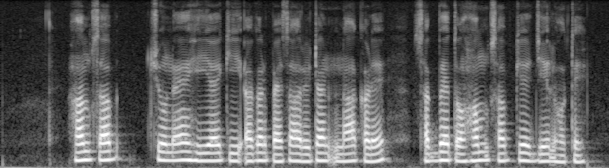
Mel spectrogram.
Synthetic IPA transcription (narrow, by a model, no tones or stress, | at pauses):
hɐmsəb | t͡ʃʊneɦiɦɛkiɐɡəɾpɛːsaɾɪʈəɾnːakəɽe | sək̚bet̪oɦɐmsəb̚ked͡ʒeːlɦoːt̪eː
